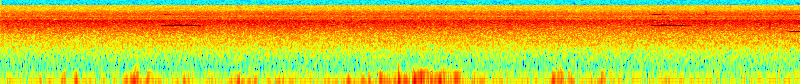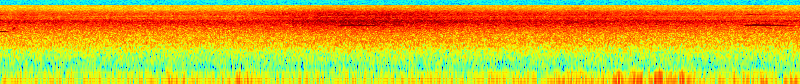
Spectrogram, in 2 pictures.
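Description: A bird repeating one short, high, slightly falling call about every two seconds, over a faint low rumble and a steady high hiss.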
